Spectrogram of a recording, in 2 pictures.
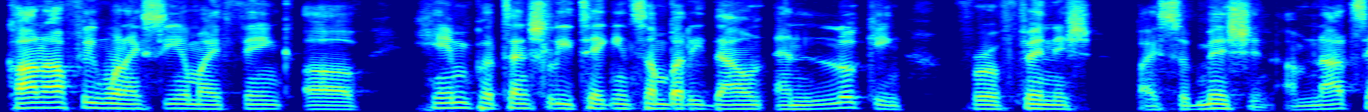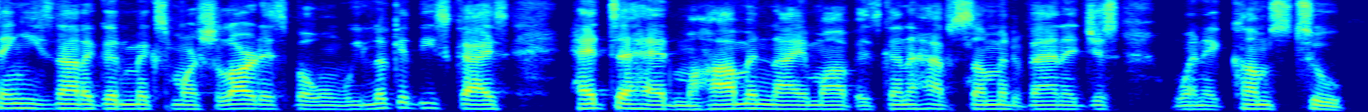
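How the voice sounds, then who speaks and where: A young man hosting a casual talk show about his fight predictions, chatty and animated, often calling his viewers guys and stumbling over names. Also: lowish voice, brisk, no echo, studio quality. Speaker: MMA fight predictions host.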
